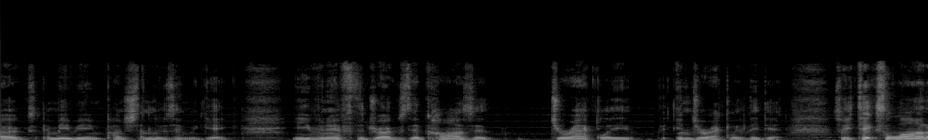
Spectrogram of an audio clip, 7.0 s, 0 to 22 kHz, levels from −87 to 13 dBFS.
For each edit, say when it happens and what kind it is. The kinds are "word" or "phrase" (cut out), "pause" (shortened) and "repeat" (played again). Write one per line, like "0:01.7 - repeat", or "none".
0:01.0 - phrase
0:03.2 - word
0:03.9 - pause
